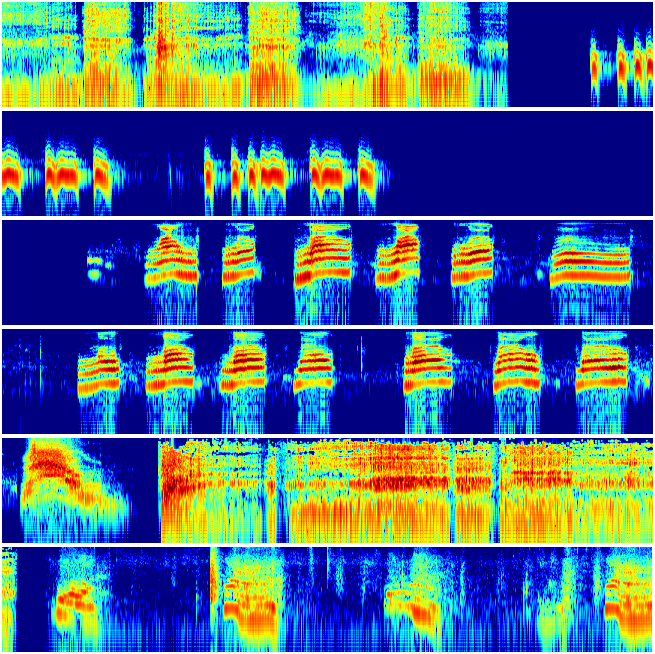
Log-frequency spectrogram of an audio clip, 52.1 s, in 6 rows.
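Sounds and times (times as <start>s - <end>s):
tiger roaring: 0.0s - 6.8s, 35.0s - 43.6s
cat meowing: 18.5s - 24.0s, 24.6s - 25.8s, 27.1s - 30.5s, 31.4s - 35.8s.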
